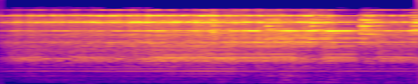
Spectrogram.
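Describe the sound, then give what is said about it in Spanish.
A loud, continuous alarm blares without pause, a dense, buzzing tone holding steady at a high pitch for about two seconds, with no voices over it. “¿Oyen? Sirenas. ¡Alarmas!”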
